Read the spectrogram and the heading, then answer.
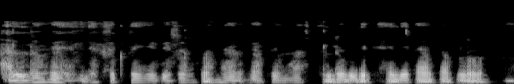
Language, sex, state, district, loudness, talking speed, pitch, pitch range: Hindi, male, Bihar, Araria, -19 LUFS, 175 wpm, 95 Hz, 90-100 Hz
